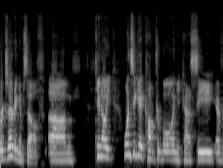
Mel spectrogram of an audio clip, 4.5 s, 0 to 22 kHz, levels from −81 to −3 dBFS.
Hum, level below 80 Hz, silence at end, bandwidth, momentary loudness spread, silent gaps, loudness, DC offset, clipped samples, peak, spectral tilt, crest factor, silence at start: none; -74 dBFS; 0 s; 16.5 kHz; 7 LU; 1.60-1.69 s; -28 LUFS; under 0.1%; under 0.1%; -14 dBFS; -3.5 dB/octave; 16 dB; 0 s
